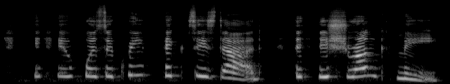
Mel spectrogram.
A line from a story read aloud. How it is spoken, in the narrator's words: Leo sobbed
